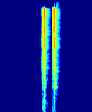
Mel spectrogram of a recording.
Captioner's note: click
